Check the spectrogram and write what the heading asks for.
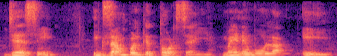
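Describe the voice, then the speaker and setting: A man's voice: high-pitched, big pitch swings, a little slow. Man, English teacher, spoken English lesson, repetitive drilling, call-and-response, rhetorical questions. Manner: drills letters by repeating them, call-and-response; firm, coaxing classroom tone with rhetorical questions.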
